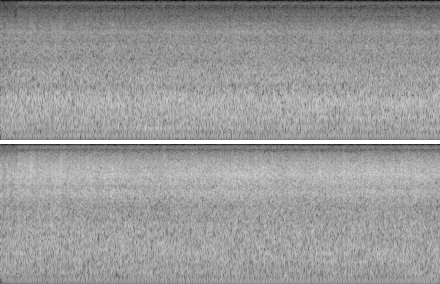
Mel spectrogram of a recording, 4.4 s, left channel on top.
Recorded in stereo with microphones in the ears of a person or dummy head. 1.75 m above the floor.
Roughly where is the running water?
Right.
